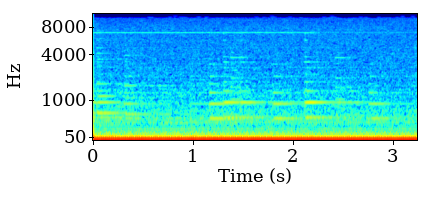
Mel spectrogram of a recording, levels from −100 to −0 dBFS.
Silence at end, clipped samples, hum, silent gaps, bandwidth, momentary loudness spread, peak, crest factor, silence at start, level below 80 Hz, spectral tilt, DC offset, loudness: 0 s; under 0.1%; 50 Hz at -35 dBFS; none; 10.5 kHz; 2 LU; -16 dBFS; 12 dB; 0 s; -36 dBFS; -5 dB/octave; 10%; -39 LUFS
